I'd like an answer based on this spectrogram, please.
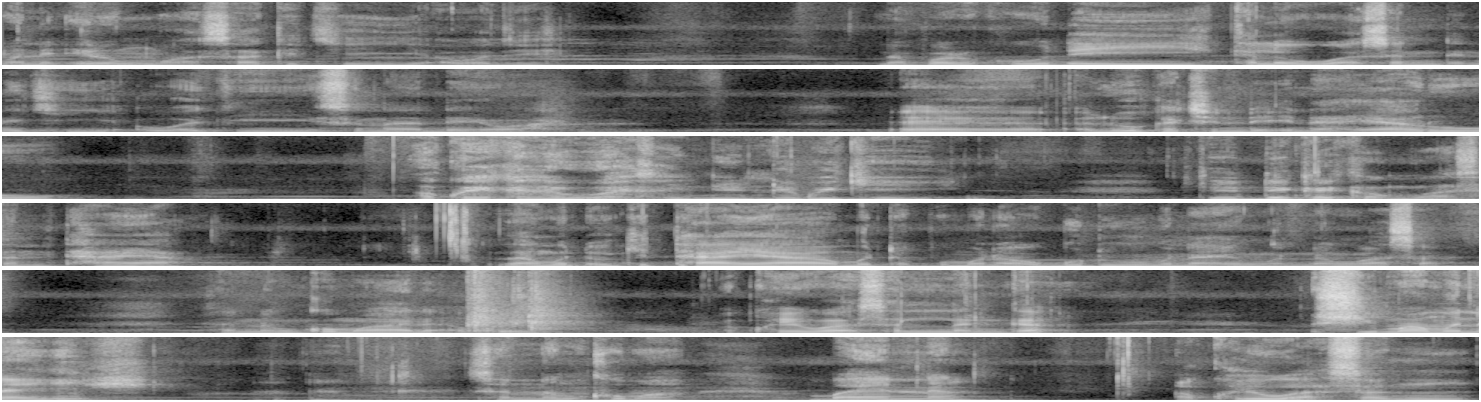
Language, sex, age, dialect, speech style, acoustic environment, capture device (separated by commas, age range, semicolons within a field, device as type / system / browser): Hausa, male, 25-34, Nigeria - Kano, happy; relaxed, appliances; people talking; nature, mobile / Linux / Chrome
